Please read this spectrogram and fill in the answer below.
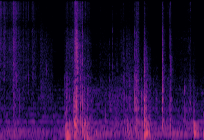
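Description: Clear plastic packaging rustling and parts being handled in a cardboard box, in a few short rustles about a second and a half, three seconds and four seconds in, over steady background music.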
